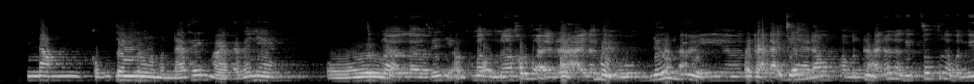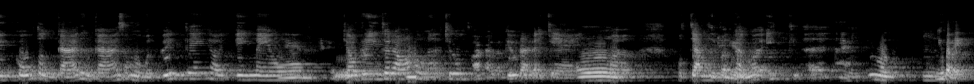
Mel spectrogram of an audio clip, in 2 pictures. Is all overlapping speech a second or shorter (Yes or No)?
No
